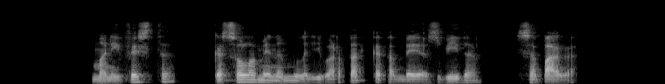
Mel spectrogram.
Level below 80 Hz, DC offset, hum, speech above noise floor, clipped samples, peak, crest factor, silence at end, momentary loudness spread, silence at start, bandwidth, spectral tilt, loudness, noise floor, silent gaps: -56 dBFS; under 0.1%; none; over 64 dB; under 0.1%; -4 dBFS; 24 dB; 0.9 s; 13 LU; 0.95 s; 7.8 kHz; -5 dB/octave; -27 LUFS; under -90 dBFS; 2.04-2.08 s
